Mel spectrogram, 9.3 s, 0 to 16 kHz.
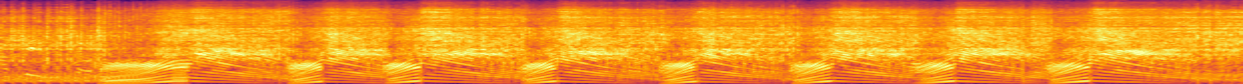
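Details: Stihl 026 two-stroke chainsaw after rebuild, warming up on thick fuel: steady idle with slight rise and fall about once a second, sitting a touch fast; idle set high enough to creep the chain.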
